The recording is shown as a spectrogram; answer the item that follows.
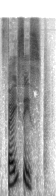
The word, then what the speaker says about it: Faces: F-A-C-E-S. Una de ellas consultó. Ah, entonces vamos a pronunciarla en inglés decirlo como faces? ¿Es para hacer alguna alusión a distintos rostros y diversidad? No está mal. Las brasileñas respondieron, no, es faces, que en portugués también quiere decir rostros.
